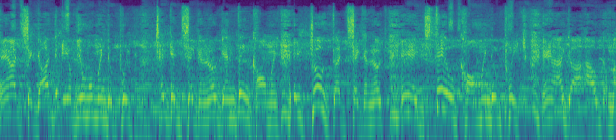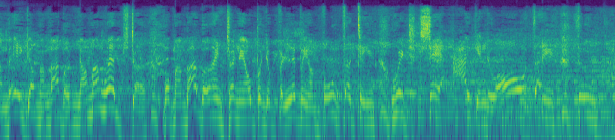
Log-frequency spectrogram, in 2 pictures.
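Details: Male preacher with cerebral palsy who says people cannot understand his talking and mentions his shaky body, preaching to an audience over background music; dysarthria (cerebral palsy).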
